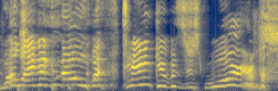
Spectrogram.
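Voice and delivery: very high, wailing excuse; mock-distraught protest. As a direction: protest your innocence in a squeal. Acted protest at being accused.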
